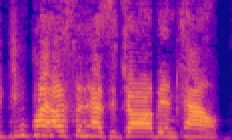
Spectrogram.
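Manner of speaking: normal talking voice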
